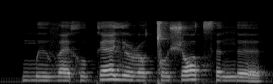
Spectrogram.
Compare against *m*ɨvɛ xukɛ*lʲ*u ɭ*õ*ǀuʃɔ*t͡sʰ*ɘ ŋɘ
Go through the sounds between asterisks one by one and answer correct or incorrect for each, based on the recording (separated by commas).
correct, correct, incorrect, correct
